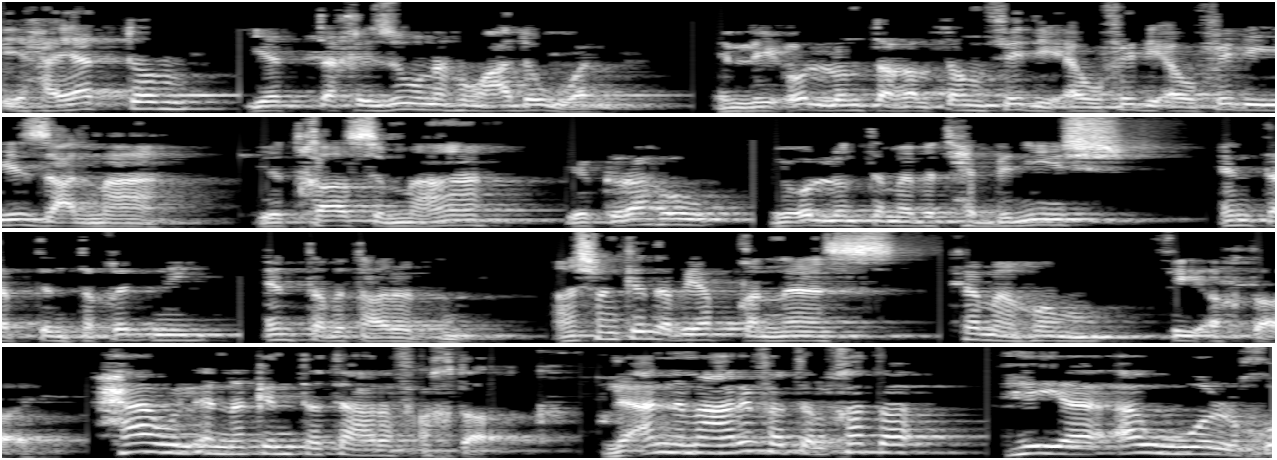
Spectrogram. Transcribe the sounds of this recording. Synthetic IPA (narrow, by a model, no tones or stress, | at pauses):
fḭħajaːt̪hʊmjat̪ːaxɪzuːnaɦʊʕad̪ʊwːa̰n | ʔɪlːijʔuːlːuʔɪnt̪aɣɑlt̪ˤʊhʊmfɪd̪iʔawfɪd̪iʔawfɪd̪ijɪzʕalmaʕaːh | jɪt̪xɑːsˤɨmːaʕaːhjɪkɾˤɑɦujʔuːlːuʔɪnt̪amabɪt̪ħɪbːniːʃʔɪnt̪ab̚t̪ɪnt̪ɑqɪd̪niʔɪnt̪abɪt̪ʕɑɾˤːɑd̪niʕa̰ʃaːnkɪd̪abjɪb̚qɑnːaːskamaɦʊmfiʔɑ̰xt̪ˤɑ̰ːʔɑ̰kħaːwɪlʔɪnːakʔɪnt̪at̪ɪʕɾɪfʔɑ̰xt̪ˤɑ̰ːʔɑk | lɪʔanːmaʕɾɪfalxɑt̪ˤɑʔ | hɪjːaʔawːalx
